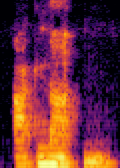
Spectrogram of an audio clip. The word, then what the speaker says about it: Akhenaten: Akhenaten. It ain't that. You can spell it like that too, and it'll come up.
